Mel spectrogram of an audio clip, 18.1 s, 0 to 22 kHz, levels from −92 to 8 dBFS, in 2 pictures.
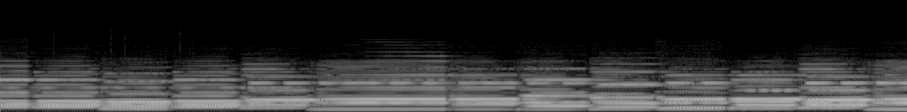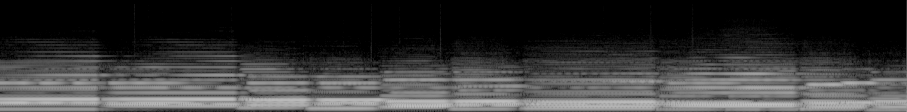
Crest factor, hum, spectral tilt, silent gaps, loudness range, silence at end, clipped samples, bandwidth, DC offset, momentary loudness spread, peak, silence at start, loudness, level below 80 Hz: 12 dB; none; -11.5 dB/octave; none; 7 LU; 0 s; under 0.1%; 3.5 kHz; under 0.1%; 8 LU; -10 dBFS; 0 s; -24 LUFS; -84 dBFS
